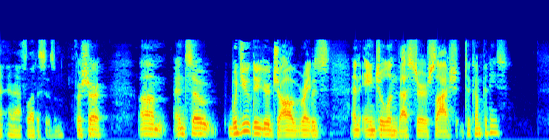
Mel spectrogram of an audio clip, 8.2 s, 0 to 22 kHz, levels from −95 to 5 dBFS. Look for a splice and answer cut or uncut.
cut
